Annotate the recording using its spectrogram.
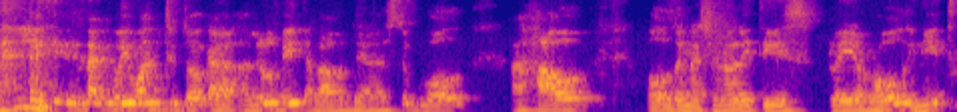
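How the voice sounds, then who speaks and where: A man with a strong Spanish accent and a fairly high pitch speaks at a moderate pace with fairly even intonation. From Spain. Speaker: talk show host and zouk dancer. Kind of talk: casual live talk show. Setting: live stream. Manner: halting, many fillers.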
